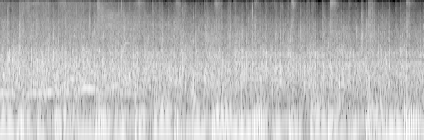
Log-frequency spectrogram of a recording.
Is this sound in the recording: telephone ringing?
no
